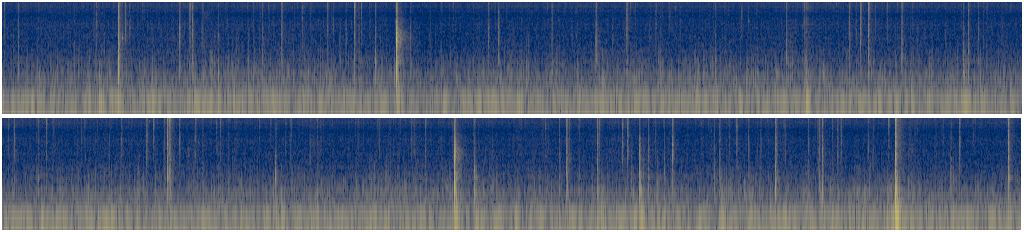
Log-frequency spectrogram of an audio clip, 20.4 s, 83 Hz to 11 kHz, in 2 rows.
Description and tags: Fire Burning 02
A fire in a wood stove burning. The door to the stove is open.
fire, smoke, hot, crackling, fireplace, logs, burn, stove, crackle, sparks, spark, flame, flames, burning, combustion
